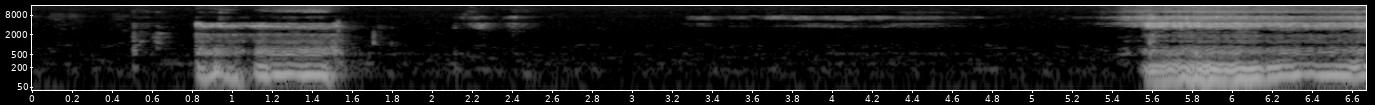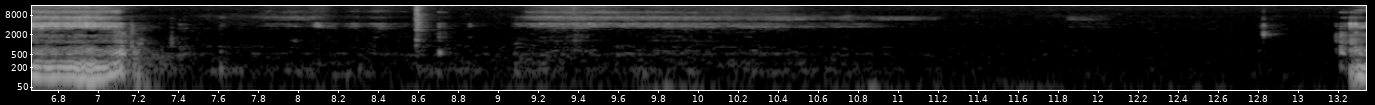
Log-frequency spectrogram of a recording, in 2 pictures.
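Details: Young dog, tagged as pit puppy and bulldog, trying to sleep; two loud, deep, rattling snores about five seconds apart, each lasting one to two seconds, with quiet breathing between.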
